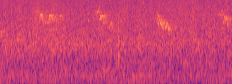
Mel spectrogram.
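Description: Birds chirping outdoors: short, high chirps that fall in pitch, a few per second, over a steady low hum.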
